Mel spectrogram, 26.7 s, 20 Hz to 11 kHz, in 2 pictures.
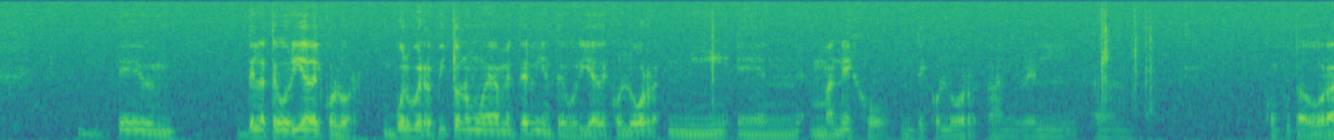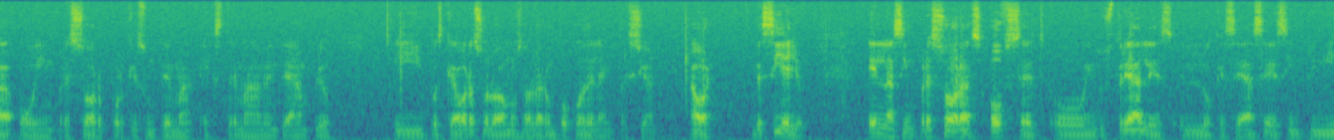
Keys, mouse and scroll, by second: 2.7 click, 3.4 click, 4.8-6.1 ctrl+drag, 6.2 ctrl+click, 7.8-9.4 ctrl+drag, 9.8 ctrl+click, 11.4 ctrl+shift+f, 12.7 click, 13.7 click, 14.8 click, 16.1 click, 17.7 ctrl+click, 19.0 ctrl+click, 20.6 ctrl+click, 22.2-24.6 ctrl+drag.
